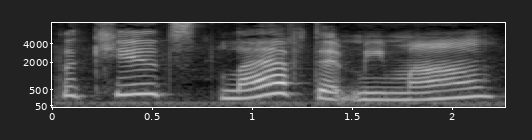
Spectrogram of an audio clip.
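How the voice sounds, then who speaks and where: Woman voicing a plaintive little first-grade girl, high-pitched. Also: lively intonation, slow pace. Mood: pleading. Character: little first-grade girl, self-conscious, wanting to fit in. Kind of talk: storybook character voice.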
